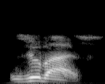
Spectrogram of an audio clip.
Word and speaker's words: Zubaz: you settle a bet for me is it pronounced Zubaz or zubas zubas okay awesome well I I had an opportunity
